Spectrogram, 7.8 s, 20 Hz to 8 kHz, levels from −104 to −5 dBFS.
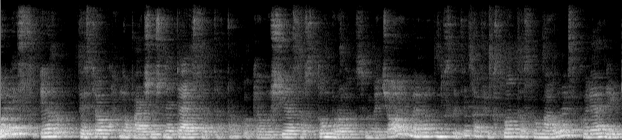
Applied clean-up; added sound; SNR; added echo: none; none; none; reverberation time 0.9 s.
